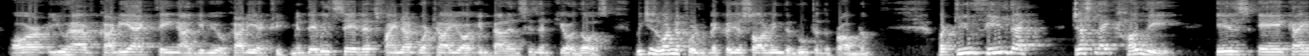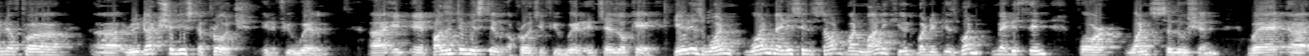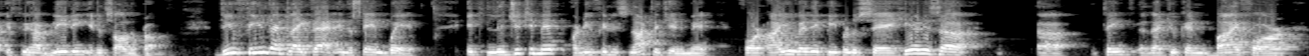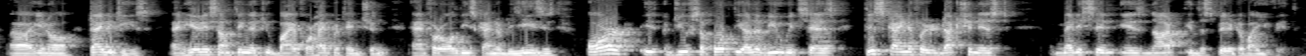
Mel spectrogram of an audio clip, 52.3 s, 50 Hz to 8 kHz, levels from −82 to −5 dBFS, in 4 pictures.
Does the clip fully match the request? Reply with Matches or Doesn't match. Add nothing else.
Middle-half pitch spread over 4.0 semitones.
Matches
